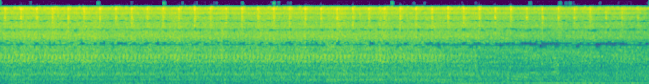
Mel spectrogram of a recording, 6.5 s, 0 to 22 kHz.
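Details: New 2014 VW GTI petrol engine at 1,000 miles running with a light, fairly regular tick, about three a second, over a steady hum; ticking comes from the lower engine and increases with RPM.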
